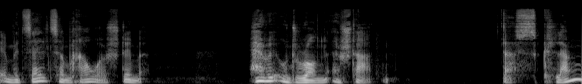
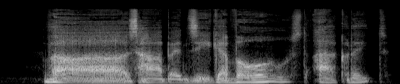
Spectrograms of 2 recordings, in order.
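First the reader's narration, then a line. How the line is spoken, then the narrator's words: Soft purring voice. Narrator (German): sagte Madame Maxime mit einem deutlichen Schnurren in ihrer leisen Stimme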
